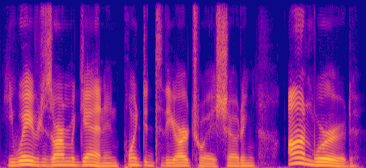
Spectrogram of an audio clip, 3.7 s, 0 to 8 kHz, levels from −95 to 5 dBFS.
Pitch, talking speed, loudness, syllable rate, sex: 145 Hz, 195 wpm, -17 LUFS, 5.5 syllables/s, male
